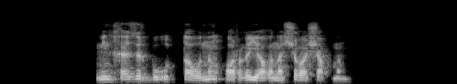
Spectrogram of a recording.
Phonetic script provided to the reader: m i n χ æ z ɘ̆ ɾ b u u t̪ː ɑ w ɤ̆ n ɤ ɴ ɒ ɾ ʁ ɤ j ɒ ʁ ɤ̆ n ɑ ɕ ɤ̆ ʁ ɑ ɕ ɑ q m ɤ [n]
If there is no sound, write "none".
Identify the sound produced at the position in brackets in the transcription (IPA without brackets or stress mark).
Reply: n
